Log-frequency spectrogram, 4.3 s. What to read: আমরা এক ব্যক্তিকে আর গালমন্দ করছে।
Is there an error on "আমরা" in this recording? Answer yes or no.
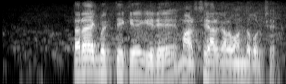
yes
